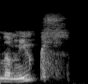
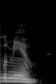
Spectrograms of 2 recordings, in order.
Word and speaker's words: Lemieux: What is it, Mario Lemieux? – No, it's Lemieux. But I could see why you might think Lemieux.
